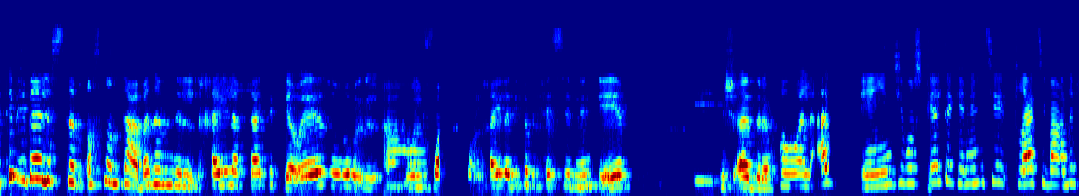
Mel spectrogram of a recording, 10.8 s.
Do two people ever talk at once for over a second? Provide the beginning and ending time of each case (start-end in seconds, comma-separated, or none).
none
